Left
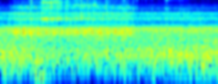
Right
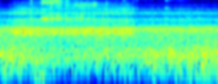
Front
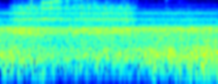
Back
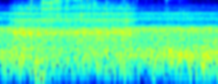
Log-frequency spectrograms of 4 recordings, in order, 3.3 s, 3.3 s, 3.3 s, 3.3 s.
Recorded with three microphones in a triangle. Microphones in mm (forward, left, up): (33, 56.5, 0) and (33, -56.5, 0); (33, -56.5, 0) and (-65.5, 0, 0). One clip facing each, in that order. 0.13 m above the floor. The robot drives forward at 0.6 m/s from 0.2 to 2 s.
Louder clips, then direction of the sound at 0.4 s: Left 1 dB, back 4 dB; 140° left.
